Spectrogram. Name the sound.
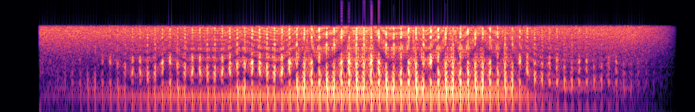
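helicopter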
